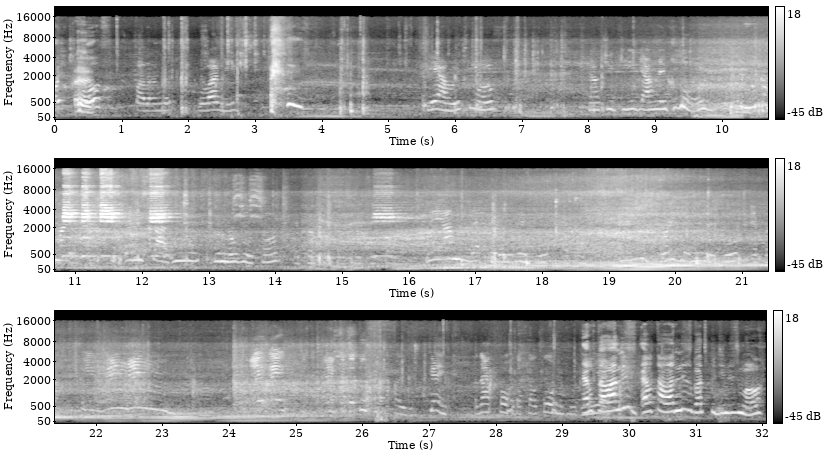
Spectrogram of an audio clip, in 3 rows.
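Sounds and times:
children chattering: 0.0s - 32.0s
vehicle engine hum passing: 3.0s - 30.6s.

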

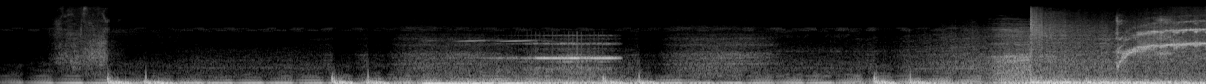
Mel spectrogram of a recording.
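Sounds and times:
low drone: 1.6s - 11.0s
heartbeat-like thumps: 3.3s - 4.4s, 6.0s - 7.1s, 8.6s - 9.6s
high eerie held tone: 4.2s - 6.4s.

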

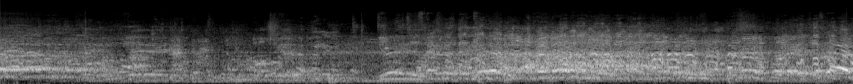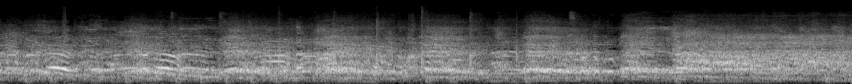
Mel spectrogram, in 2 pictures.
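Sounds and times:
young men whooping and cheering: 4.7s - 17.0s.

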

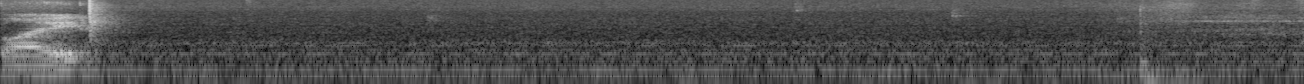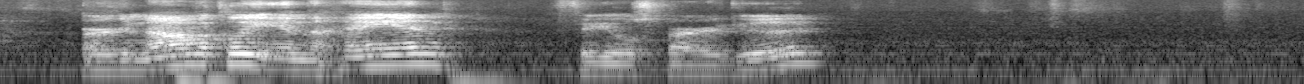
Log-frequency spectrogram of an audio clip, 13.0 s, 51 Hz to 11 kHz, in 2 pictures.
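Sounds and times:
steady low hum: 0.0s - 13.0s
faint soft sound: 10.7s - 13.0s.

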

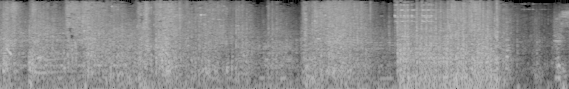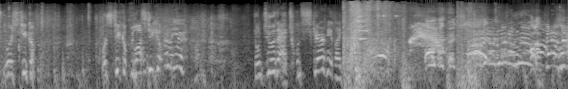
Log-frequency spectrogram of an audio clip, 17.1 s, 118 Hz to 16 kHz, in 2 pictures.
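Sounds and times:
crashing and shattering: 0.0s - 8.3s
film music: 0.0s - 8.3s.

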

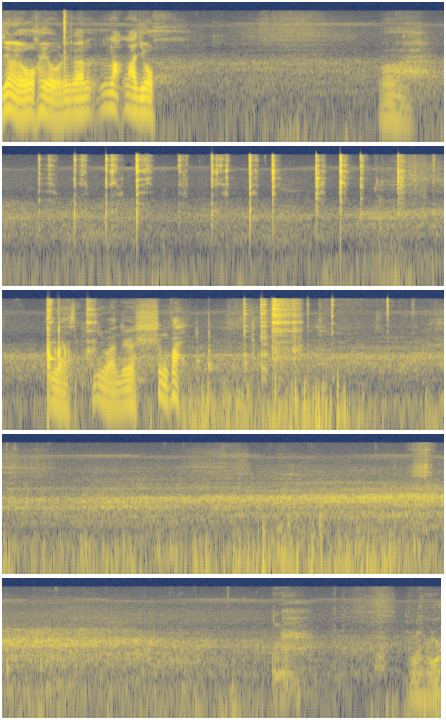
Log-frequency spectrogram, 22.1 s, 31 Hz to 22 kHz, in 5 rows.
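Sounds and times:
cutlery clinking on ceramic: 4.8s - 9.8s, 11.2s - 12.2s.

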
